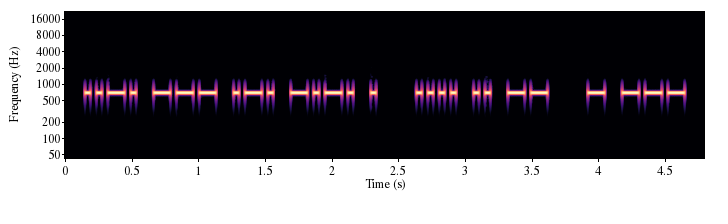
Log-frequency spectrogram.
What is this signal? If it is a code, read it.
Morse code, heard as a keyed tone, about 28 wpm, 700 Hz. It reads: FORCE HIM TO
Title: Sentences from Top 1000 Words - Review Part 3 - 28wpm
